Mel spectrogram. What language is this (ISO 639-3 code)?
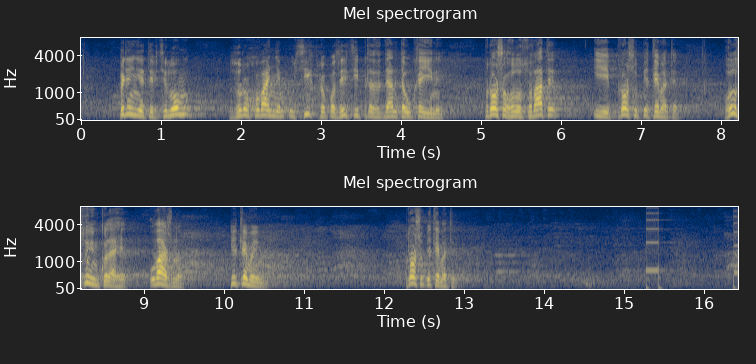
ukr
